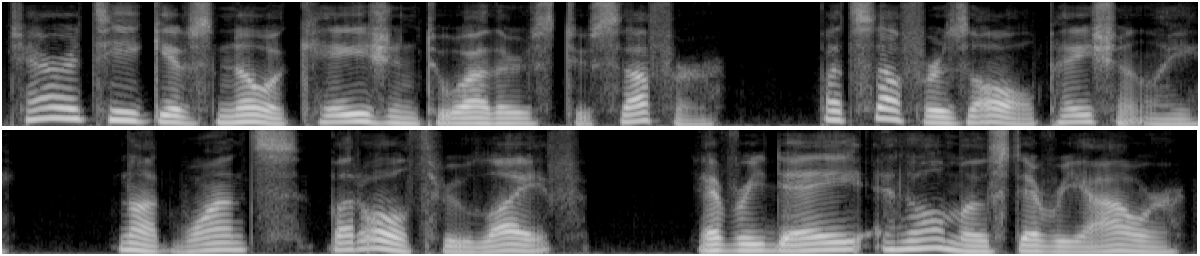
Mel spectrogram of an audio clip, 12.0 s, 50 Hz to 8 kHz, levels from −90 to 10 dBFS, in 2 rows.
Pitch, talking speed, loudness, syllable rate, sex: 150 Hz, 120 wpm, -17 LUFS, 3.8 syllables/s, male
